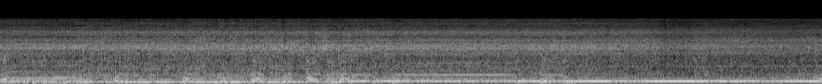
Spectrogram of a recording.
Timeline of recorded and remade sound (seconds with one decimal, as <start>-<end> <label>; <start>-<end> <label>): 0.0-0.6 recorded; 0.6-3.9 remade; 3.9-8.2 recorded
